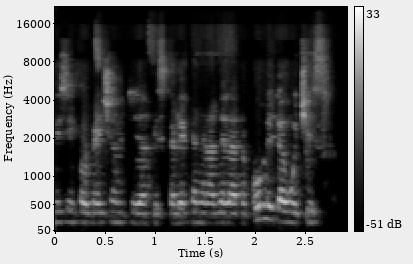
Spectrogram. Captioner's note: speaking Spanish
